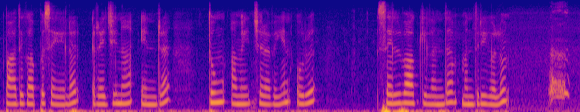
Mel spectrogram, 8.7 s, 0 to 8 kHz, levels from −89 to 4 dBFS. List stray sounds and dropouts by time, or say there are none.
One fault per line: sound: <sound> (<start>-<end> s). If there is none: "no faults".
sound: bark (8.2-8.6 s)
